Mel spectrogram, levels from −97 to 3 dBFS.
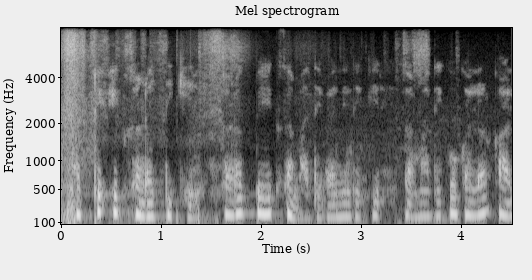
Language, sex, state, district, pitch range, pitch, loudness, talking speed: Rajasthani, female, Rajasthan, Churu, 160-185 Hz, 175 Hz, -20 LUFS, 225 wpm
